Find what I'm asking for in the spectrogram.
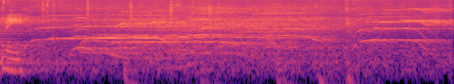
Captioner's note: audience cheering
